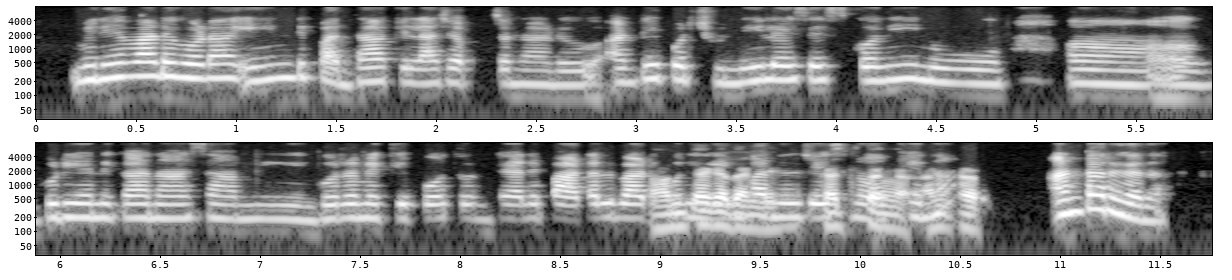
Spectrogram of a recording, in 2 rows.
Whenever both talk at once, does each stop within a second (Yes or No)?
No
